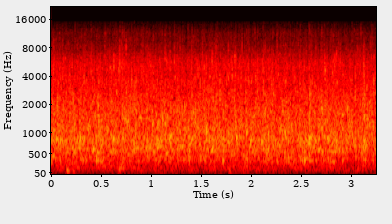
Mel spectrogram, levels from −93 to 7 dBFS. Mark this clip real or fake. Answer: real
